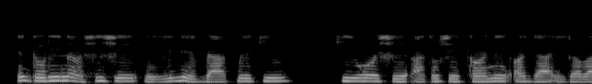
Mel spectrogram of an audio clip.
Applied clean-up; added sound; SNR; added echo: neural mask model DeepFilterNet 3.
